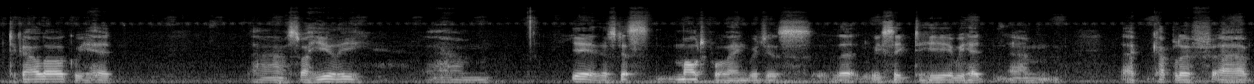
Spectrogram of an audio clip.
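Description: A middle-aged man, a pastor, answering interview questions in a relaxed, hesitant way, with many fillers and pauses. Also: fairly low pitch, a little hiss or hum, low-quality recording.

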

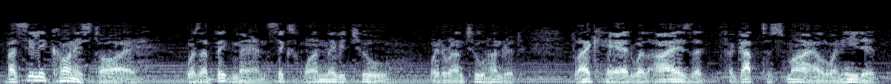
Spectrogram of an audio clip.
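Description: An actor playing a tough, guarded undercover agent, terse and hardboiled, in an old-time radio detective drama. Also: male voice, low voice, lively intonation, measured pace. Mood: hardboiled narrating. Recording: muffled old radio recording with music.

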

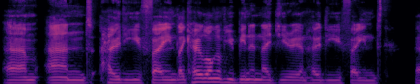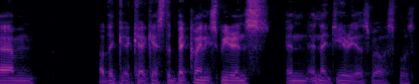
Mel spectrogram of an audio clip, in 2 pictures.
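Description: A man's voice: on the low side, little pitch movement, brisk, dry recording. A man hosting a podcast interview, asking questions with many restarts. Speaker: podcast host. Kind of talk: casual interview chat.

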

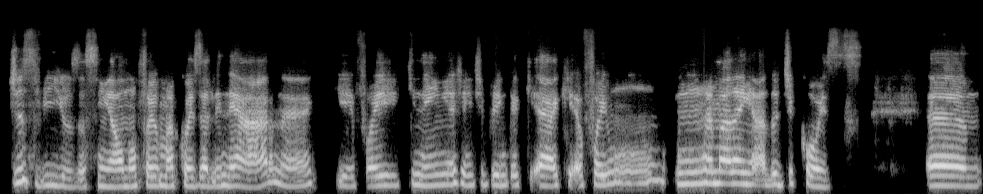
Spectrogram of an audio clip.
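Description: Gravelly, husky woman in her thirties. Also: medium pitch, no room sound. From Brazil. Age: 30s. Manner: chatty, many fillers and asides. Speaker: podcast guest, company CEO. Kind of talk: casual podcast interview storytelling.

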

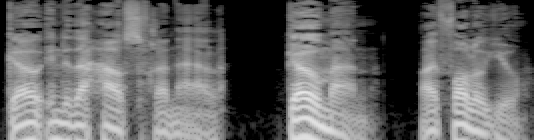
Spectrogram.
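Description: Guy doing a deep cool gentleman on the run, formal and quietly threatening, storybook style, very dry sound. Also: sing-song, unhurried, creaky, no room sound, exaggerated voice. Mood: cold menace. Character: cool, resolute gentleman fugitive, quietly menacing.

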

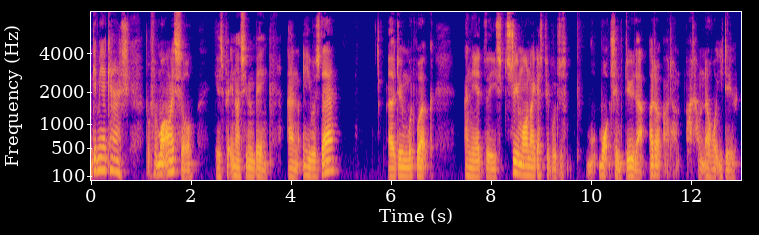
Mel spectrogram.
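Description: A young British man hosting a podcast, rambling through a casual comedic rant, sweary and mock-indignant. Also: on the low side. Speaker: podcast host.

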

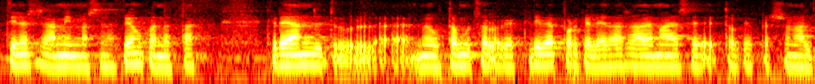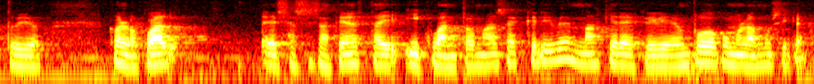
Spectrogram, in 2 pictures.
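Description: A man speaking as a guest in a relaxed interview, reflective and rambling, with frequent restarts. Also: fairly low pitch, fast talker. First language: Spanish. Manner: thoughtful, rambling with many restarts. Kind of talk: casual interview chat.

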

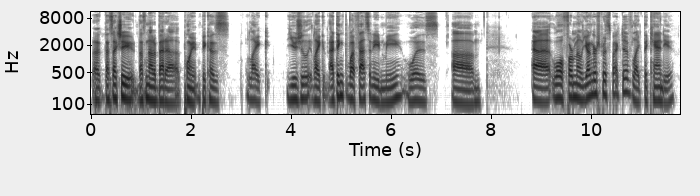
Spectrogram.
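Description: A man from Vancouver guesting on a casual podcast. He talks hesitantly and fills his sentences with repeated starts and fillers. His voice is mid-pitched and sounds close and dry. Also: measured pace, no echo. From Vancouver, Canada. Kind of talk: casual chat.

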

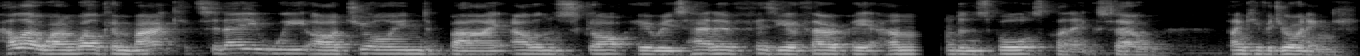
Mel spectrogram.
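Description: A man's voice: medium pitch, fairly even intonation, moderate pace, fairly bright tone, roomy sound, lo-fi sound. A man hosting an interview and asking questions in a friendly, hesitant way. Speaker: interviewer host.

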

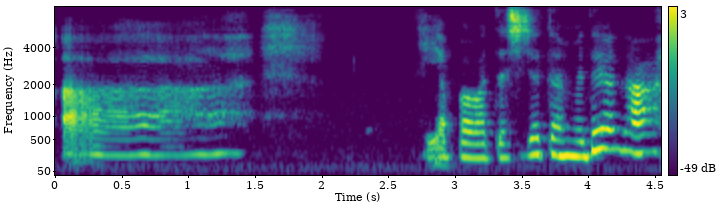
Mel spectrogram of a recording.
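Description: High-voiced quirky schoolgirl, acted by a woman. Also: steady tone, slow pace, vocal fry, a bit bright, heavily acted. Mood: shy, dejected. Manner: dramatic, drops musical terms into her talk. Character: quirky, earnest schoolgirl in love with transfer student. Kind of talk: radio drama acting.

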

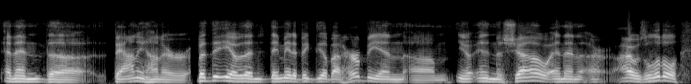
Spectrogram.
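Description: A man's voice: medium pitch, brisk, a little mellow, no echo, muffled recording. A man with a mid-range voice co-hosts a casual podcast. He rambles along in loose sentences packed with fillers. The sound is dry and close to the mic. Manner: rambling, filler-heavy, easy laughs. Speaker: podcast co-host. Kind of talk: casual chat.

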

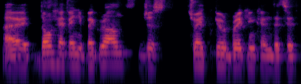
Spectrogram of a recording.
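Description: Man, thirties, halting English, casual guest talk. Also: medium pitch, little pitch movement. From Bulgaria. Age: 30s. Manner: halting non-native English with many restarts. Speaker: guest breakdancer. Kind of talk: casual interview.

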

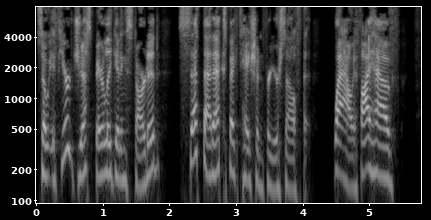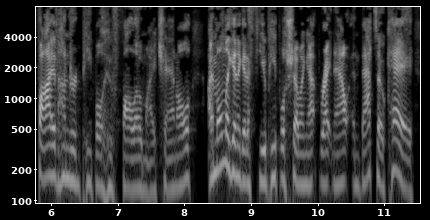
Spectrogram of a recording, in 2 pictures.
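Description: A man from Arizona speaks as a guest in a live-streamed interview. His voice sits a little high for a man, recorded close and dry with no room sound. He talks in a relaxed, conversational way, sometimes voicing the imagined thoughts of his viewers. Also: moderate pace, no room sound. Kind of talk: casual interview talk, giving advice.

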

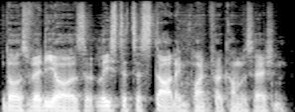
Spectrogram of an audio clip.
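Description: A man's voice: deep voice, steady tone, brisk. A man hosting a podcast, talking in a thoughtful, rambling way with many fillers and restarts. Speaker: podcast host and clinician. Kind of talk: casual podcast conversation.

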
